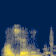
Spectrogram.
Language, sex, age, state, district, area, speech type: Kashmiri, male, 30-45, Jammu and Kashmir, Ganderbal, rural, conversation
